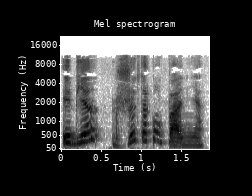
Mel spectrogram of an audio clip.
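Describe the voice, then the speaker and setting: A woman voicing a comfortable, easygoing bachelor man who speaks in a calm, reassuring way in an audiobook. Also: on the high side, slow, full character voice. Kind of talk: audiobook character reading.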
